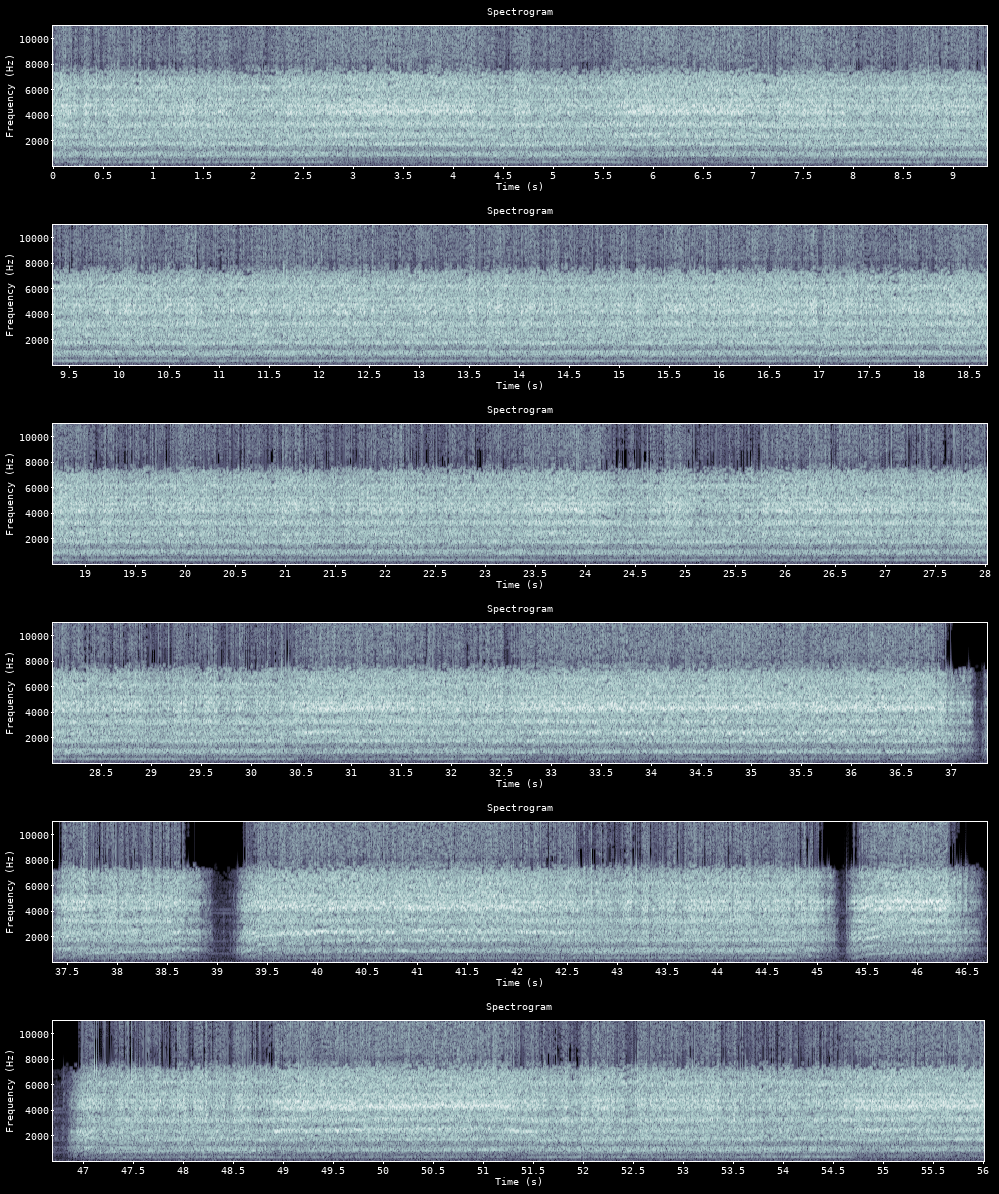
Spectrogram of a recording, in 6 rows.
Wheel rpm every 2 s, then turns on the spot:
220, 230, 220, 220, 230, 230, 230, 230, 230, 240, 230, 240, 230, 230, 220, 230, 220, 210, 150, 120, 210, 210, 150, 130, 210, 220, 210, 230.
none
